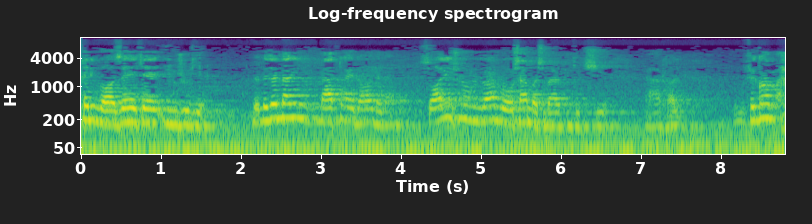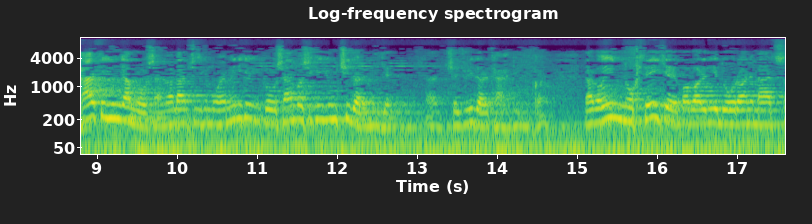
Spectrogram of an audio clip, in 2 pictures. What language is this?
Persian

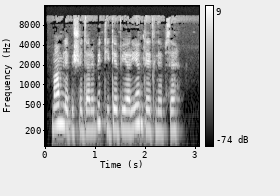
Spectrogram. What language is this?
Georgian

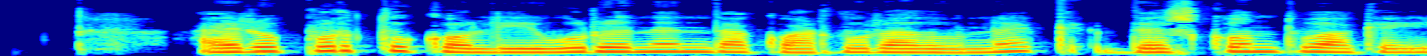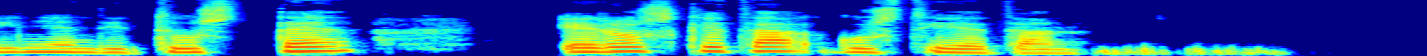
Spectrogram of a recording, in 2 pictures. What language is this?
Basque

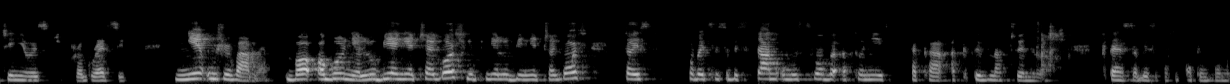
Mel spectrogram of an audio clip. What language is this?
Polish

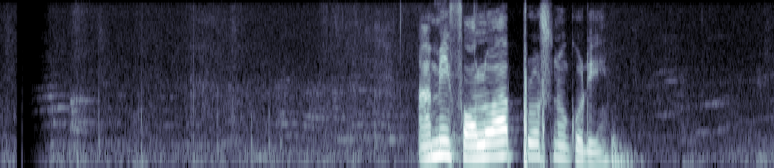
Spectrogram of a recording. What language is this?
Bangla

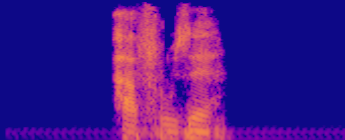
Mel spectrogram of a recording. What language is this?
Persian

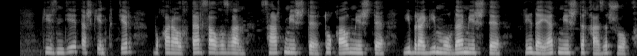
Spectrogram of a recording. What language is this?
Kazakh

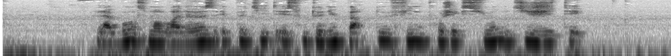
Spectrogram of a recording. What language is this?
French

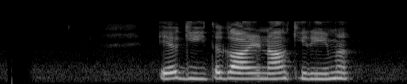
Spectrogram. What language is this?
Sinhala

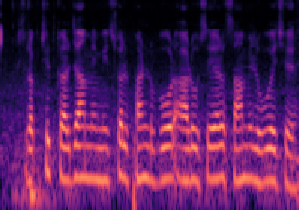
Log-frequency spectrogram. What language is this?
Maithili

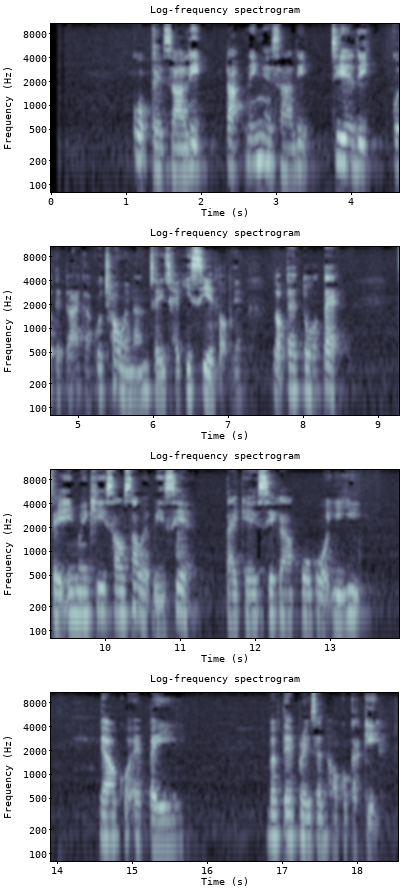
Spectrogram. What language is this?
Pu-Xian Chinese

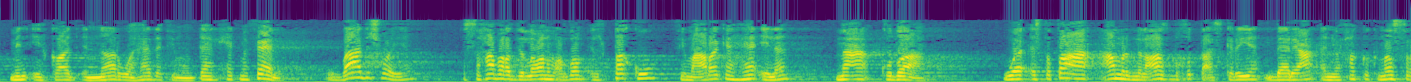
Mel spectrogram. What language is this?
Arabic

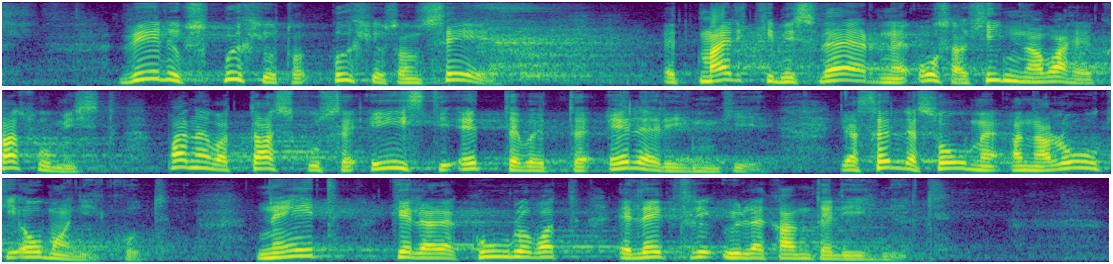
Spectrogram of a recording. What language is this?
Estonian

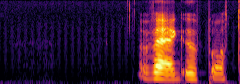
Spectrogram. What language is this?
Swedish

